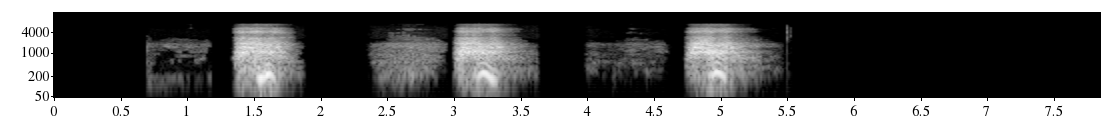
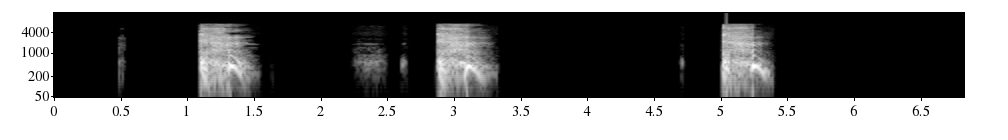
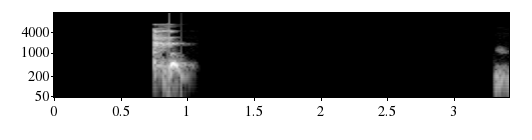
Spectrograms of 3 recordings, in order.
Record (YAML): exhalation_length: 7.9 s
exhalation_amplitude: 32748
exhalation_signal_mean_std_ratio: 0.31
three_cough_length: 6.8 s
three_cough_amplitude: 31106
three_cough_signal_mean_std_ratio: 0.29
cough_length: 3.4 s
cough_amplitude: 24966
cough_signal_mean_std_ratio: 0.18
survey_phase: beta (2021-08-13 to 2022-03-07)
age: 45-64
gender: Female
wearing_mask: 'Yes'
symptom_cough_any: true
symptom_onset: 6 days
smoker_status: Never smoked
respiratory_condition_asthma: true
respiratory_condition_other: false
recruitment_source: REACT
submission_delay: 2 days
covid_test_result: Positive
covid_test_method: RT-qPCR
covid_ct_value: 18.5
covid_ct_gene: E gene
influenza_a_test_result: Negative
influenza_b_test_result: Negative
